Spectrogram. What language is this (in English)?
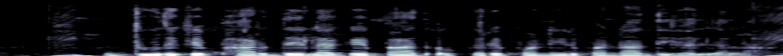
Bhojpuri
